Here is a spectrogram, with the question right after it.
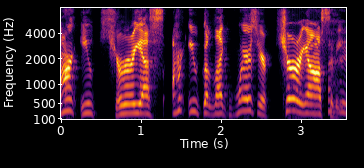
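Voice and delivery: booming, very loud yell. Retelling what an acting teacher would say: imitating Tony Greco shouting. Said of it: "he shouts at me a lot".

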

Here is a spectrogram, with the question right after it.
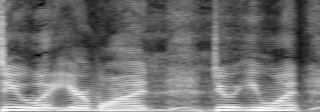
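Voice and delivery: ordinary delivery

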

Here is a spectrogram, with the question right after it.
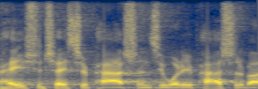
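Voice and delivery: ordinary delivery

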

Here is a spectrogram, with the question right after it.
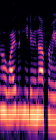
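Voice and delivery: ordinary talk

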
